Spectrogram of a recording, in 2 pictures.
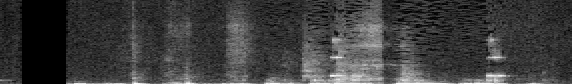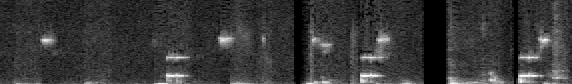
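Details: Key selection sounds from a Liberator Accent AAC device used by a man with Word Strategy vocabulary, building spontaneous utterances during a conversation about his metallic grey car.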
